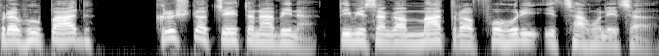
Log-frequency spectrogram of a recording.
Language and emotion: Nepali, neutral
